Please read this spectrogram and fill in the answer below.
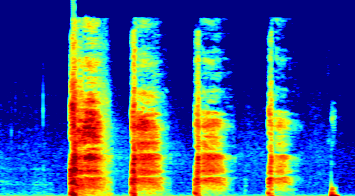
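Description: A run of four sharp, harsh coughs followed by a brief throat sound, in a quiet room.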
